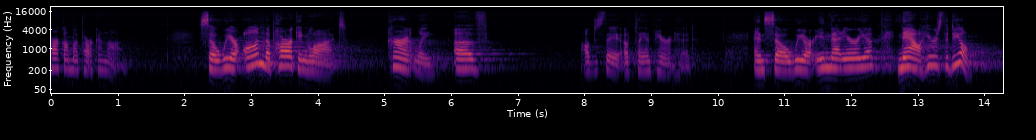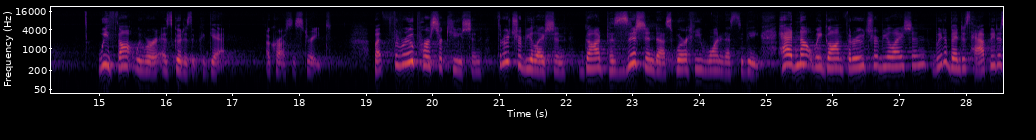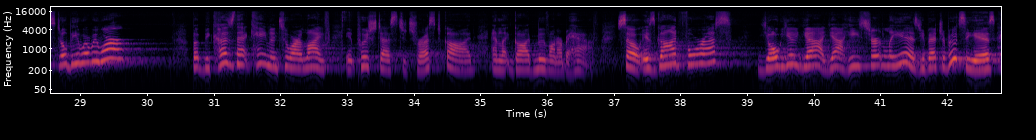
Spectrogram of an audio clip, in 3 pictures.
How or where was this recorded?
large echoing room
